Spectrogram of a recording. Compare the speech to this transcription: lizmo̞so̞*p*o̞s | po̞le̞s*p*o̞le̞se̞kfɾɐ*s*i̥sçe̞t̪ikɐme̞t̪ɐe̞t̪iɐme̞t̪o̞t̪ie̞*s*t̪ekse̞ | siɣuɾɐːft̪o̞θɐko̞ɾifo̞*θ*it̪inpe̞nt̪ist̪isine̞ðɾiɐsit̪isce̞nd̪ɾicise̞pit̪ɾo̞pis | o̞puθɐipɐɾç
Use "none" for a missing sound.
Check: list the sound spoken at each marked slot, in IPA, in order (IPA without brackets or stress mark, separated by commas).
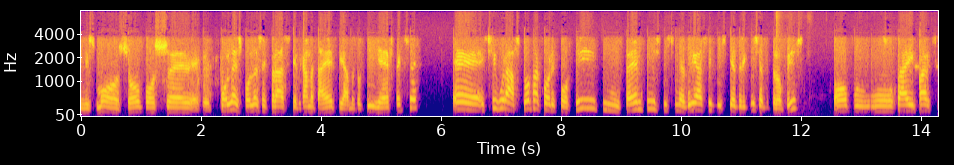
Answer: p, p, s, f, θ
